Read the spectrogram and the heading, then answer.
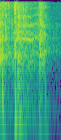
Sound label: camera; CATZ; KITTENZ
